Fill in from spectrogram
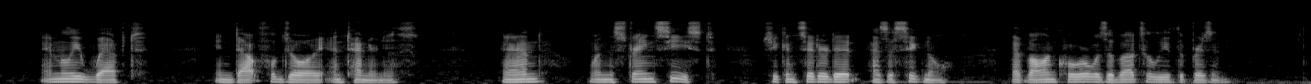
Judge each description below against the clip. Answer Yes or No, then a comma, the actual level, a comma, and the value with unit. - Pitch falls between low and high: No, low, 110 Hz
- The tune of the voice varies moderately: No, narrow, 2.0 semitones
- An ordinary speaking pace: No, slow, 120 wpm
